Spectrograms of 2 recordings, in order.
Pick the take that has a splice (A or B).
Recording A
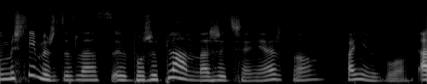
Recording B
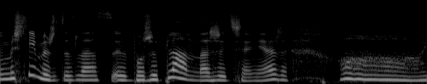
A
